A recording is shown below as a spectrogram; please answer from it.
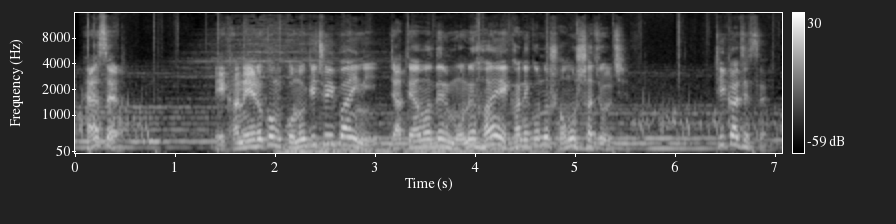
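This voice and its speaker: A man playing a dutiful, official police officer with clipped delivery in an animated horror story. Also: high voice, a little fast, over music.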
